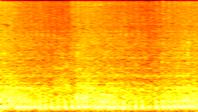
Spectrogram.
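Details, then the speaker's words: Suzuki Nex CVT scooter that judders and stutters when throttling under load, especially after closing and reopening the throttle at speed; the cause is in the drive system, worn variator rollers and roller housing, not the carburettor. "jadi saat kita akan ngegas mau jalan ada beban dia akan seperti nyendat-nyendat seperti itu tapi nyendat-nyendatnya bukan karena faktor kabilator atau apa tapi dari segi sistem penggerak"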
